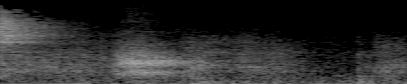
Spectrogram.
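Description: A woman's breathy exhale, about half a second in, as she punches through a workout move, over a faint low room hum.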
